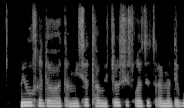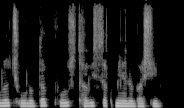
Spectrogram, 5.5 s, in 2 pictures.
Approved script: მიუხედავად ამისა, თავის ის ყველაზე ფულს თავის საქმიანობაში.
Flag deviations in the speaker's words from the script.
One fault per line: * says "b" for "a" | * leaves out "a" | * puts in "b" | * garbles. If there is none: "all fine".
* puts in "დროს"
* puts in "წარმატებულად შოულობდა"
